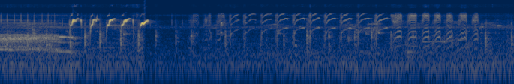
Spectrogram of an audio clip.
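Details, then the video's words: Unusual calling of a vocal white-headed munia: four loud, high, hooked chirps, then a long stretch of faint rapid twittering from many other small birds. "emprit kaji haji gacor suara aneh"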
